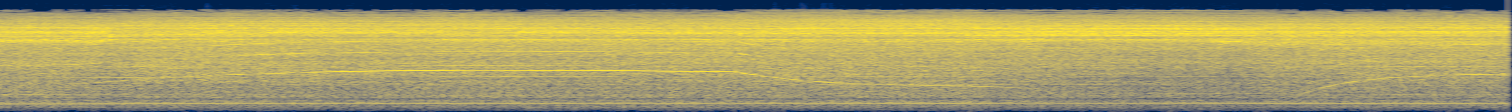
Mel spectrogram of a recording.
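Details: Hoover Steam Vac Deluxe after repair of vacuum-driven brush and pump motors, partially clogged brush-motor intake screen cleared: steady high-pitched motor whine with constant airflow rush, even throughout; cleaner running normally.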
